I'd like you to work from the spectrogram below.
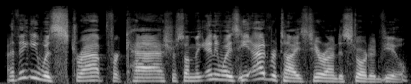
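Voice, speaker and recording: A man's voice: fairly high pitch, animated, a little fast, fairly bright tone. A man hosting a comedy podcast, giving casual, mocking and incredulous commentary.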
